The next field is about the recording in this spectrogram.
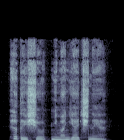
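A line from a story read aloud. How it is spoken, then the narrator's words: Perfectly calm. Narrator (Russian): совершенно спокойно отозвались с кресла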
